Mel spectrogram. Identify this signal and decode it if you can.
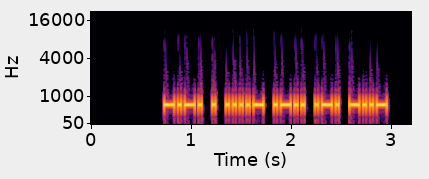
Morse code, heard as a keyed tone, about 34 wpm, 700 Hz. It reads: CE4LRX
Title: DXCC-100 Call Signs - 6 Characters - 35wpm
